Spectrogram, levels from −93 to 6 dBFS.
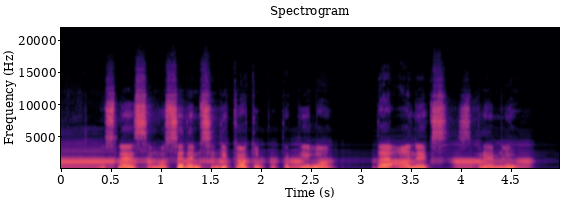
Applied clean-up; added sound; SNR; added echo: neural mask model RNNoise.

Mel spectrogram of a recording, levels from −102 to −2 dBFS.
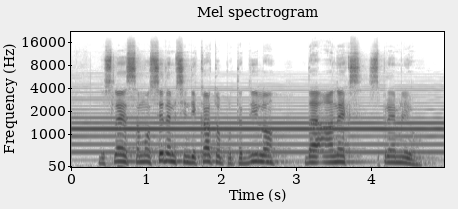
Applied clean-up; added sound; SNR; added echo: none; Wind instrument, woodwind instrument; 4 dB; none.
